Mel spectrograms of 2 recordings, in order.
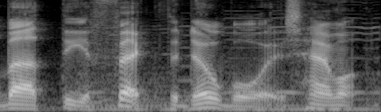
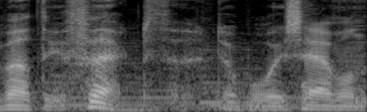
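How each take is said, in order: First: It is read in a put-on British voice. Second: It is read in a put-on noir detective voice. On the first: The speaker calls it wrong. "instead of the British voice" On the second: The speaker calls it right. "I should be doing this in a noir voice"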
